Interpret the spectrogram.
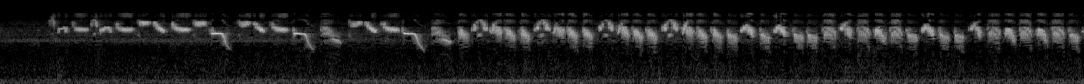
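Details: Javan bush lark from Indonesia in full, vigorous song, a local bird kept for song. A fast, varied stream of high twittering, trilled and slurred notes, with sweeping whistles early on, continuing without pause after a short quiet start.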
